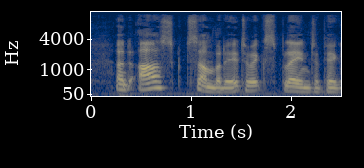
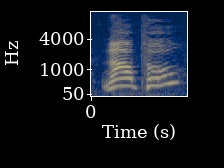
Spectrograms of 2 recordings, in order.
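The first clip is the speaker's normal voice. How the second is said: higher, bossy little Rabbit voice; Rabbit taking command; 13 semitones higher than usual. A narrator's reading. Rabbit ordering Pooh and Eeyore at the bridge, high and bossy. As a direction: give orders like a fussy organiser.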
